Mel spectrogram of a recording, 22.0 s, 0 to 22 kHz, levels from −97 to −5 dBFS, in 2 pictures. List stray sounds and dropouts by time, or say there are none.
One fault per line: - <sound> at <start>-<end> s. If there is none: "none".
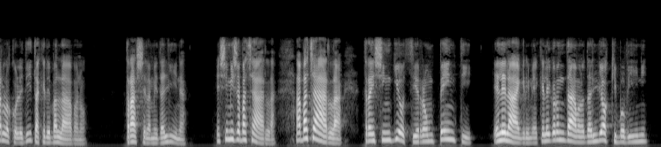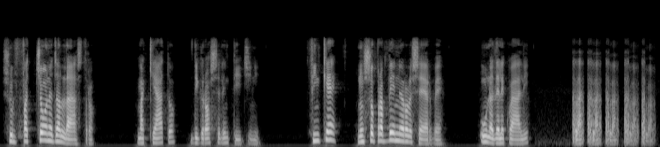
- laugh at 20.6-22.0 s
